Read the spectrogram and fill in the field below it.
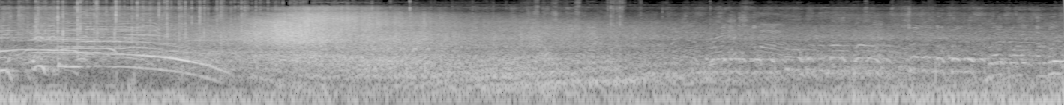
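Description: Red Arrows RAF aerobatic jets roar overhead at an air show in Ayr, their engines sweeping past loudly as a large outdoor crowd cheers and chatters, with a voice heard over a public address.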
